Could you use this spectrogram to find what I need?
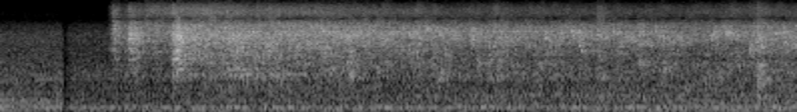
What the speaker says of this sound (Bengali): জলটা দিও না, আমি ভয় পাচ্ছি, ছিটকে চলে আসছে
